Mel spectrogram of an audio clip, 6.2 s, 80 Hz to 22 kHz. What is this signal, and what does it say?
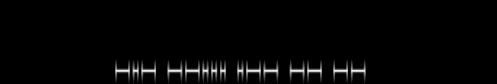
Morse code, heard as a keyed tone, about 21 wpm, 700 Hz. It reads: K7WMM
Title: USA Call Signs - 5 Characters - Repeated 3x - 22wpm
